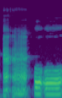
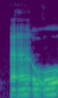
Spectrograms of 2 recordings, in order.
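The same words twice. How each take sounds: First: Said in the usual way. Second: Higher, hooting ape call; gorilla sound. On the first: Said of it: "menirukan suaranya gorila". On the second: Shown as a demonstration. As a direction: hoot like a gorilla. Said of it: "itu suara gorila".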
